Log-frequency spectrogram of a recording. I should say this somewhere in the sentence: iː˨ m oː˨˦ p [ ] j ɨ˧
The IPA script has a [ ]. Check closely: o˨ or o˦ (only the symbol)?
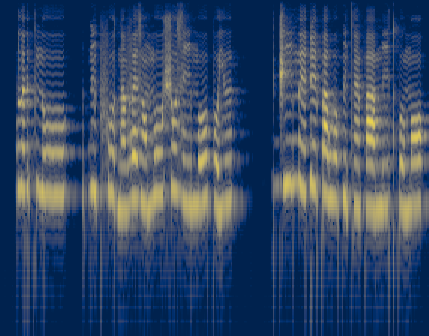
o˨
